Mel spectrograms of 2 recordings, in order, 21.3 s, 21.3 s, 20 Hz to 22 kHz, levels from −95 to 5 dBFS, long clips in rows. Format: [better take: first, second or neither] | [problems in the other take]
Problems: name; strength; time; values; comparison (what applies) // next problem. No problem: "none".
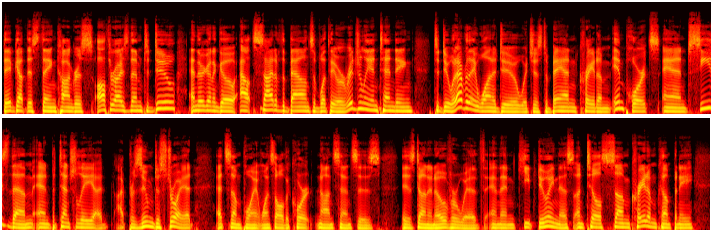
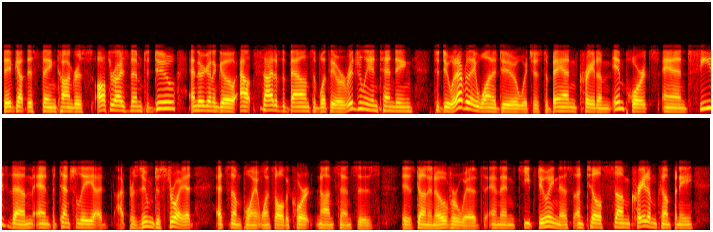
first | phone-call audio; nothing above 3.5 kHz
